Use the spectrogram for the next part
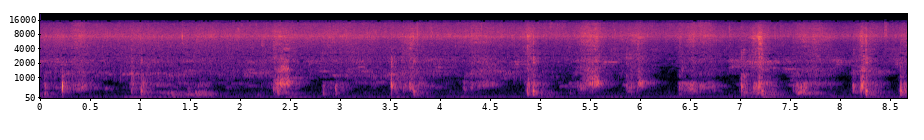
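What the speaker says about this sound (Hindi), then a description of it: "इसके अंदर सूजी ऐड कर देंगे और इसको अच्छे तरीके से हम भून लेंगे" Semolina (sooji) roasts in a pan for halwa over a soft sizzle, with a spoon scraping and stirring in repeated strokes, close but fairly quiet, and no one talking.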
